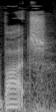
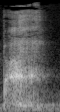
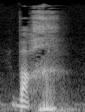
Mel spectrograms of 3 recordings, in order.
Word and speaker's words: Bach: a guitar class, and my professor calls him Botch. Yeah, so yeah. So he's like, he wants Sebastian Botch. I'm pronouncing it wrong. It's like Bach. Bach.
